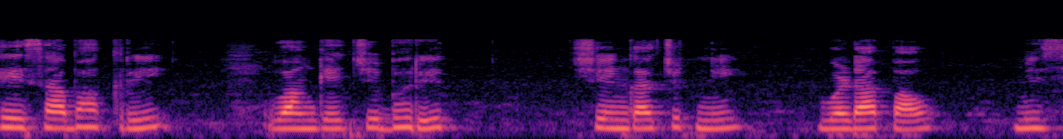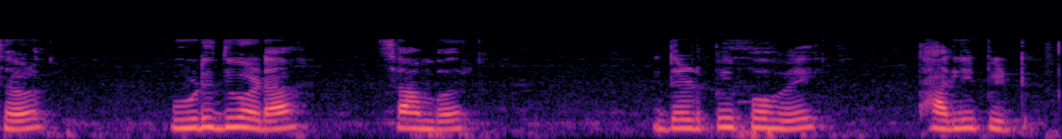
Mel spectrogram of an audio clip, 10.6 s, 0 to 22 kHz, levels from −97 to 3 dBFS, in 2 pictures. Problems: constant background noise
